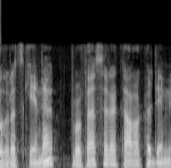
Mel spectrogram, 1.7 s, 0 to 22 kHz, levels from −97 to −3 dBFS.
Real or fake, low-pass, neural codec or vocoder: fake; 7.2 kHz; codec, 24 kHz, 1 kbps, SNAC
